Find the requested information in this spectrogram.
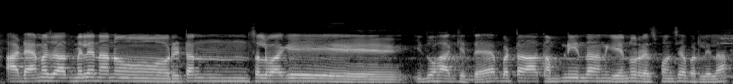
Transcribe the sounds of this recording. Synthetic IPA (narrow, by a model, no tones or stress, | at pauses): a̰ːɖjaːmed͡ʒaːd̪meːle̞naːnuɾiʈɐɾnsɐlɐʋaːɡi | id̪uɦaːkid̪ːe̞bɐʈːaːkɐmpɐniind̪ɐnɐnɐɡeːnuːɾespaːns̬eːbɐɾɐlilːɐ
